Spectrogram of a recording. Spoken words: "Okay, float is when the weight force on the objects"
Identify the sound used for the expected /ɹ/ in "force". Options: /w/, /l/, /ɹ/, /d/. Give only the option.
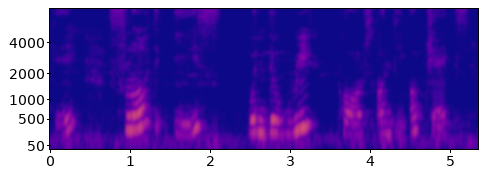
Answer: /l/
